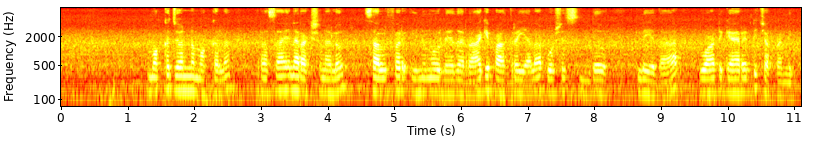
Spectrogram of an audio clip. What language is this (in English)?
Telugu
